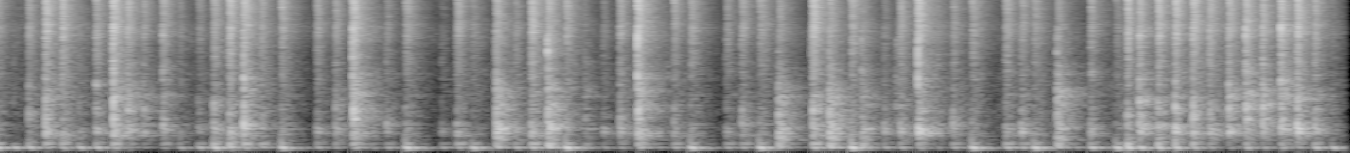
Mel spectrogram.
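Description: Meinl wooden cajon played by hand in a fast, continuous groove of deep bass tones and sharp slaps. It is miked front and rear at once, so both the finger slaps and snare buzz and the rich bass from the sound port come through.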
